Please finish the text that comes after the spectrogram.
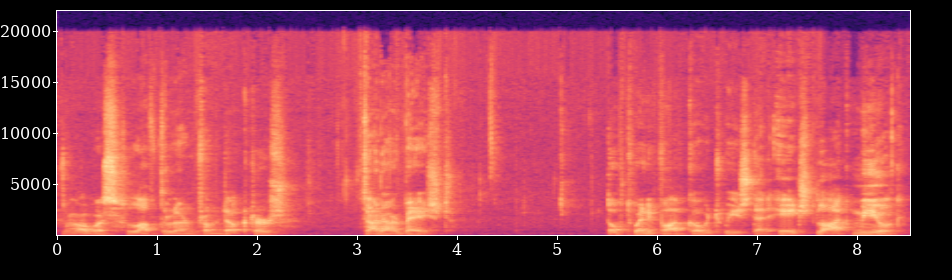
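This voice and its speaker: A man with a Finnish accent talks slowly in a fairly low voice, like a vlogger reacting to things. He is casual, sarcastic and crude, with a mocking manner. The room adds clear echo. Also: fairly bright tone. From Finland. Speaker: vlog host. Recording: roomy echo, some background noise.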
